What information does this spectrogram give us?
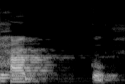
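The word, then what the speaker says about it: الْحَقُّ: itu sukun annahul Haq karena di sini ada tasdid maka cara membacanya memang seperti itu ditekan dulu anul setelah ditekan baru mengucapkan pantulan dari huruf q jadi tasdid di atasnya Q ini harus kita perhatikan juga jangan sekedar an ya G ada tasdidnya betul itu Haq seperti itu tapi karena ada tasdid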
